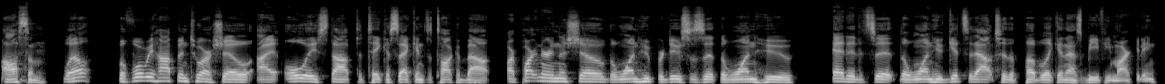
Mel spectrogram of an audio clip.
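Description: A man hosting a podcast interview, chatty and friendly, reading sponsor copy smoothly. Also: mid-range voice, brisk, no echo, clean studio sound. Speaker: podcast host. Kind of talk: casual interview chat.

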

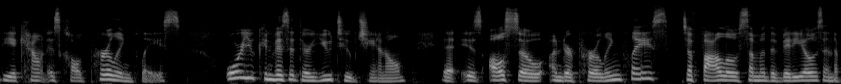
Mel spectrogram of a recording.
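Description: A woman hosting a parenting podcast, slightly hoarse, talking earnestly with fillers. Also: on the low side. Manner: earnest, apologetic asides with fillers. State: slightly hoarse after illness. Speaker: podcast host. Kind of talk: podcast intro and interview.

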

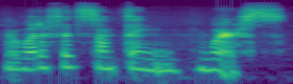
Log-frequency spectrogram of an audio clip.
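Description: A woman's voice: mid-range voice, little pitch movement, a little slow, vocal fry, breathy edge, dry recording. A young woman playing an anxious, sardonic amateur sleuth in a naturalistic audio drama, talking in a casual, rambling way. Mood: brooding.

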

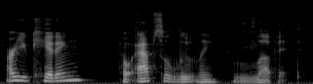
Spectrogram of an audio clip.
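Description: A man's voice: mid-range voice, big pitch swings, moderate pace, fairly bright tone, pitched above the performer's own voice. A man voicing an adult wife and mother with an emphatic, emotional delivery in a story reading. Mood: playful. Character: teasing wife and mother turned frantic, adult woman.

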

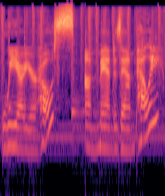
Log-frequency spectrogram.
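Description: A woman co-hosting a casual podcast chat, her voice slightly scratchy and tired, talking in a chatty, animated way. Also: on the low side, music in the background. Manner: chatty, animated, quick laughs. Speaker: podcast co-host.

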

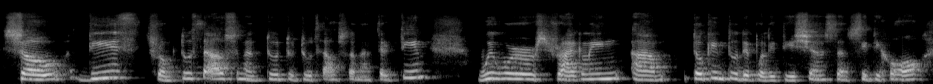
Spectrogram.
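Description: A woman's voice: a little high, measured pace. An older woman with a heavy Chilean accent, a guest in an interview, telling her story earnestly with many fillers and restarts. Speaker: guest, mural advocate. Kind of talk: casual interview.

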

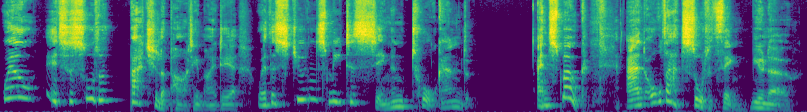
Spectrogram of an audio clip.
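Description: A sheepish, genteel husband from a comic storybook, acted out by a man. He hedges politely and hesitantly, his pitch often lifted and very changeable. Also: huge pitch swings, moderate pace, a bit bright, husky, full character voice. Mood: sheepish explaining.

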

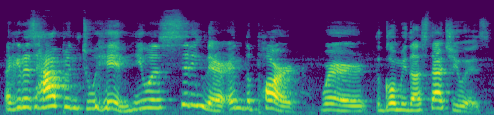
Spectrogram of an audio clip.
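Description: A woman's voice: fairly high pitch, normal speed. A woman co-hosting a podcast, joking and telling stories in a casual chat. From United States. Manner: joking, animated storytelling. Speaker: podcast co-host.

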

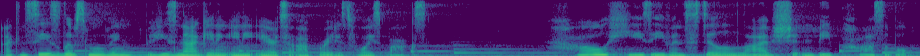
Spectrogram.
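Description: A woman playing a shaken, compassionate wife in an audio drama, with halting, stammering, hushed delivery. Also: fairly low pitch, close to an everyday voice. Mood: distressed sympathy. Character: shaken, compassionate wife trapped in frozen time. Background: background music.

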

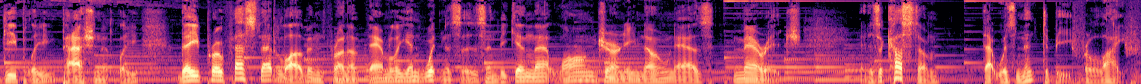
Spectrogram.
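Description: A man hosting a horror audio drama, narrating in a slow, dramatic, portentous way. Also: extremely low pitch, expressive. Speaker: host and narrator. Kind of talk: ominous horror anthology narration. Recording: music bed behind the voice.

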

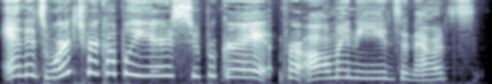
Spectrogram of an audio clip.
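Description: A young woman with a high voice chats easily, laughing often and dropping slang. Her tone is laid-back and relaxed, and the recording is dry and close with no room sound. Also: fairly quick, no room sound. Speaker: co-host. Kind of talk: casual chat.

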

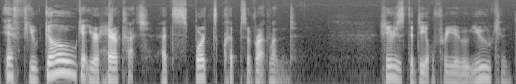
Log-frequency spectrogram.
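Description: A man's voice: medium pitch, very animated, takes it slowly, darkish tone, dry recording. A man with a cold, slightly congested, hosting his own podcast in a rambling, self-deprecating, casual way. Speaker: podcast host. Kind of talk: casual solo podcast monologue.

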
